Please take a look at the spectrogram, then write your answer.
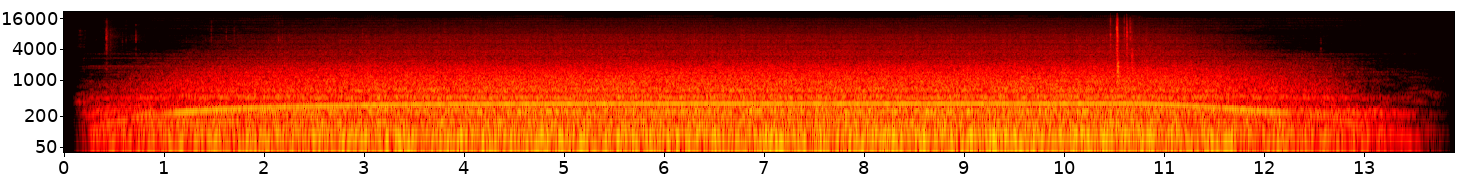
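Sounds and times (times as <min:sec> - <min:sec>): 
stove extractor fan on medium: 0:00.2 - 0:13.7.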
